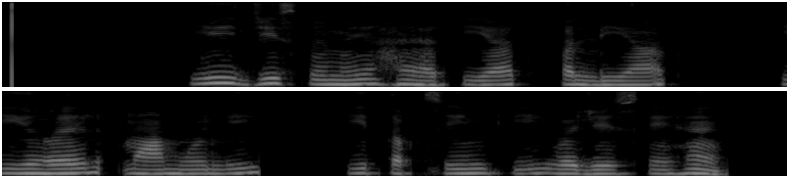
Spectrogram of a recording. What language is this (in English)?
Urdu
